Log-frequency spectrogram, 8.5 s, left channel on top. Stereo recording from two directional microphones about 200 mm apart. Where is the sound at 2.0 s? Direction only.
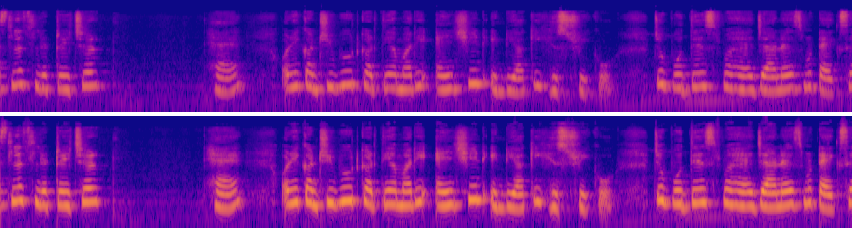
30° right (ahead or behind).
